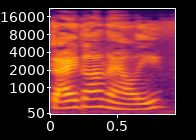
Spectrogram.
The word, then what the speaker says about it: Diagon Alley: Diagon Alley. Thank you. Someone told me how to pronounce it like that.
